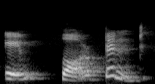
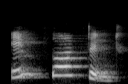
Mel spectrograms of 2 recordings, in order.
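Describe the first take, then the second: First: "important" stressed on the first syllable, slow; wrong stress. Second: "important" with a strong POR, slow; stressed correctly. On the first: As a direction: slowly lean on IM in "important". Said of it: "not important". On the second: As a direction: slowly hit the POR in "important". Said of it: "The stress is on the first syllable". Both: Shown as a demonstration.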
